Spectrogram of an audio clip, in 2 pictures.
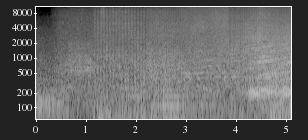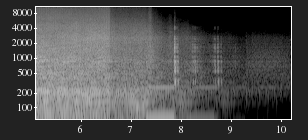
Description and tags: noisy drone sounds based on fieldrecordings, nice to layer with deep basses for dubstep sounds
